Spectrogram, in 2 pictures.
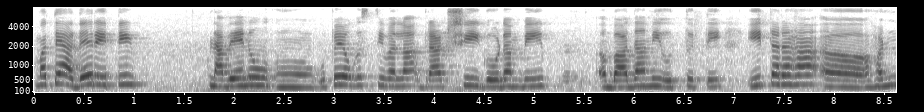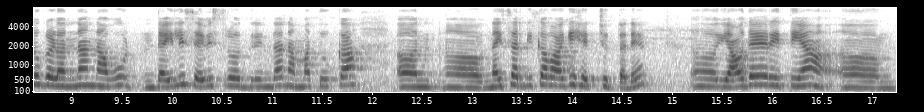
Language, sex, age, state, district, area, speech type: Kannada, female, 18-30, Karnataka, Chitradurga, rural, spontaneous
